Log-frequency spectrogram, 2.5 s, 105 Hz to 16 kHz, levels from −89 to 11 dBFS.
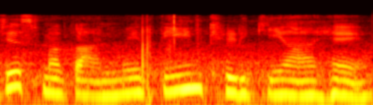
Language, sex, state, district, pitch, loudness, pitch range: Hindi, female, Gujarat, Gandhinagar, 180 Hz, -14 LUFS, 170-210 Hz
